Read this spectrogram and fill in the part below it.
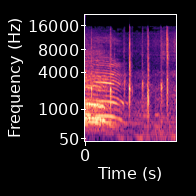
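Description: Crowd at a Brazilian freestyle rap battle, the Batalha da Aldeia in Barueri, shouting and cheering loudly up close, with several sharp bursts of yelling and claps cutting through.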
